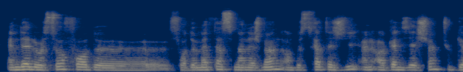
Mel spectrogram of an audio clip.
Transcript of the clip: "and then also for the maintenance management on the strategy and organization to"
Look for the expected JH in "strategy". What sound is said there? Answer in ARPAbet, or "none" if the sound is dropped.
ZH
